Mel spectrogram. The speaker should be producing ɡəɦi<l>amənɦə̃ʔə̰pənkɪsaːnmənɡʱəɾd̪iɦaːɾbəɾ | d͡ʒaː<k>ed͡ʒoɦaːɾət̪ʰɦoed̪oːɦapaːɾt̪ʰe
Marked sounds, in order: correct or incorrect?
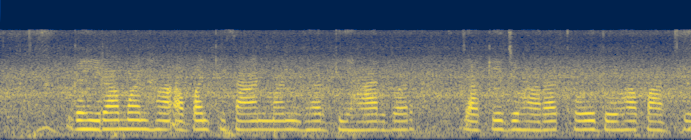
incorrect: ɾ, correct

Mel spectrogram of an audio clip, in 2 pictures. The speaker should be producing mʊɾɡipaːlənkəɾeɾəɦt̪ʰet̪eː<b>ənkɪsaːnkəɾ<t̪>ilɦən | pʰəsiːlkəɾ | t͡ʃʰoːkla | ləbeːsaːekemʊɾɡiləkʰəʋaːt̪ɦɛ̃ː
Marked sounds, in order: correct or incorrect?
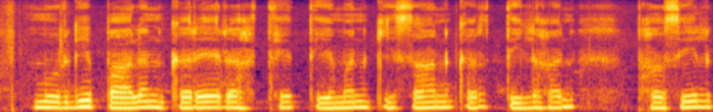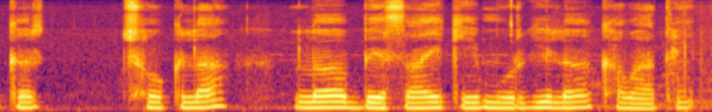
incorrect: m, correct

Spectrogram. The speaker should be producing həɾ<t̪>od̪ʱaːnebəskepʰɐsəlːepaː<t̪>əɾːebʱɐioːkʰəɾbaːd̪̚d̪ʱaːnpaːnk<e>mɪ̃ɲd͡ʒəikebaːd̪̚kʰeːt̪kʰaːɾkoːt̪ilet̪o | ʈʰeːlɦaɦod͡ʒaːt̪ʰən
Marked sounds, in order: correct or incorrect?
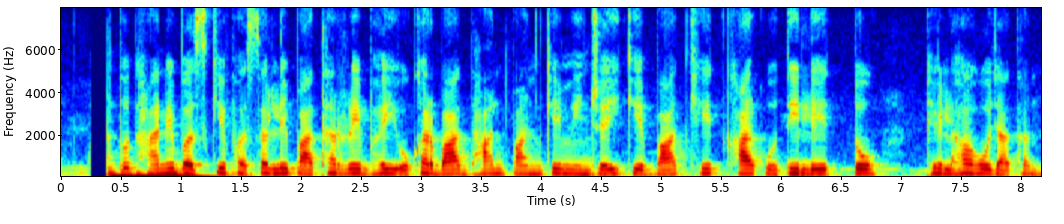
correct, incorrect: t̪ʰ, correct

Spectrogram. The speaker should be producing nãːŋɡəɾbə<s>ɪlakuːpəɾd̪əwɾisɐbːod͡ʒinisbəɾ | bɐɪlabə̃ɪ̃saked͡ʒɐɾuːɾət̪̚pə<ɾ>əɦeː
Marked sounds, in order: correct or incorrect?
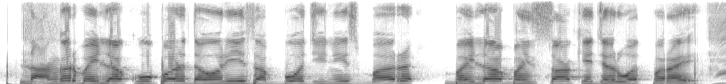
incorrect: none, correct

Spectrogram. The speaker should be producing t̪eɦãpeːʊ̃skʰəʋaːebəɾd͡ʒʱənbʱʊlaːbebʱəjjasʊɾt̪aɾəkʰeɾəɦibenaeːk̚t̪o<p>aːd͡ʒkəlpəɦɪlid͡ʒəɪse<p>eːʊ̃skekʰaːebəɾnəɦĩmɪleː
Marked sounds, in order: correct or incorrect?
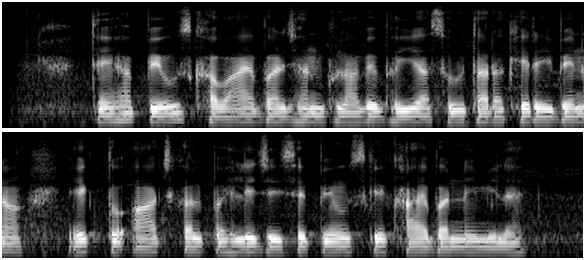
incorrect: ʔ, correct

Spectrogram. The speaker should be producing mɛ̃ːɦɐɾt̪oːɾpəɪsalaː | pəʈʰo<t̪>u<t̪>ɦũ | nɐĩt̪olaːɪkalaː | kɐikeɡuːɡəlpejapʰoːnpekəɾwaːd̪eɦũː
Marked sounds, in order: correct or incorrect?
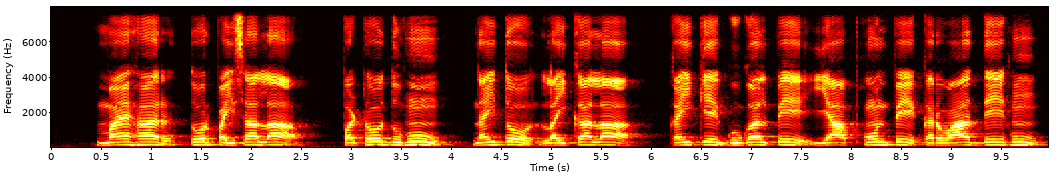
incorrect: d̪, incorrect: none

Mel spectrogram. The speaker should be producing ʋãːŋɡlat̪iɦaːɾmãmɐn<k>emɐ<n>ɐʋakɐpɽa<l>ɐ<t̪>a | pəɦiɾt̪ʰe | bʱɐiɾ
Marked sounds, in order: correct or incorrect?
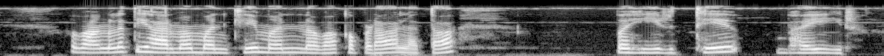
incorrect: kʰ, incorrect: nː, correct, correct

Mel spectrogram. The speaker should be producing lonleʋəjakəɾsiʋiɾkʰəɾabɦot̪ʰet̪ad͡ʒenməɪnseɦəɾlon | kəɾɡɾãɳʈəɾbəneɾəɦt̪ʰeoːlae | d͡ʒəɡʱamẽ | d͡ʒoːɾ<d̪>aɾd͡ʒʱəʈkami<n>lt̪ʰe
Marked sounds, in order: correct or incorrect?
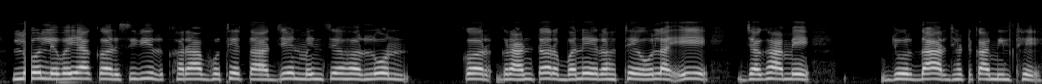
correct, incorrect: none

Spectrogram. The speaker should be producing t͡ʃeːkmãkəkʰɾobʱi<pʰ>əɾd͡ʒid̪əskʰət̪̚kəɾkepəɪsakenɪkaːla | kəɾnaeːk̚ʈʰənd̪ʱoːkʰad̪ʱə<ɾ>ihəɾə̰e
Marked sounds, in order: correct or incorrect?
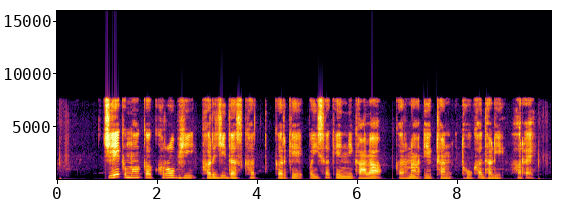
correct, incorrect: ɽ

